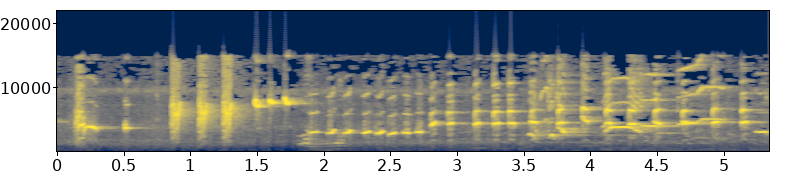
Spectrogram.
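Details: Purple-throated sunbird (kolibri ninja) song used as training material for magpie robins; high, thin twittering with short whistled notes, buzzy trills and rapid repeated chips, densely packed throughout.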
